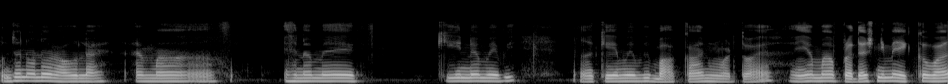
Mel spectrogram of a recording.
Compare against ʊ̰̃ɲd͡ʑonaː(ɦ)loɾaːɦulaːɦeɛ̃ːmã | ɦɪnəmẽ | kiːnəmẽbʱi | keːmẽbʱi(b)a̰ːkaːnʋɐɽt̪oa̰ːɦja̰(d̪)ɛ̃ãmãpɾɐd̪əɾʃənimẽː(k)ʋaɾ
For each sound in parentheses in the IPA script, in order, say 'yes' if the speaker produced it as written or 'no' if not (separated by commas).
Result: no, yes, no, yes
